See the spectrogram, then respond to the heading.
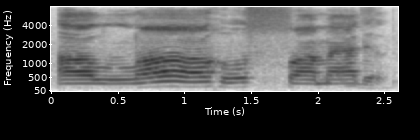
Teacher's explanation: nama hukumnya adalah qolqolah kubro dengan cara dipantulkan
